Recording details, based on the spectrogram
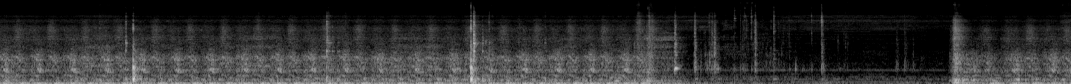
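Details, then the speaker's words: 1976 Alfa Romeo Spider parked 24 years: starter churns about three beats a second with no firing, pauses, resumes; cranks but no start, acting like no spark; plugs found wet and fouled. "I took the plugs out and dried them off they were pretty wet and fouled"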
